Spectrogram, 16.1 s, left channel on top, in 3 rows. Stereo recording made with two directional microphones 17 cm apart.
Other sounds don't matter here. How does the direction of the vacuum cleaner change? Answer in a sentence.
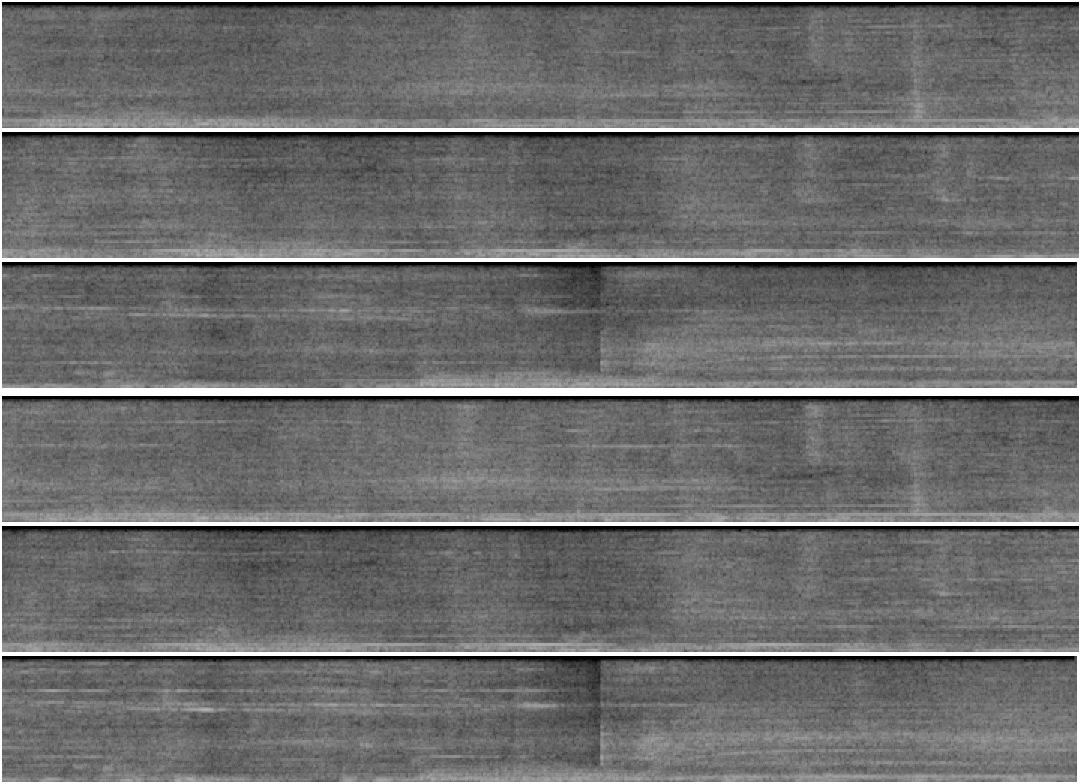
In this clip you hear the vacuum cleaner move from right to left and back again.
